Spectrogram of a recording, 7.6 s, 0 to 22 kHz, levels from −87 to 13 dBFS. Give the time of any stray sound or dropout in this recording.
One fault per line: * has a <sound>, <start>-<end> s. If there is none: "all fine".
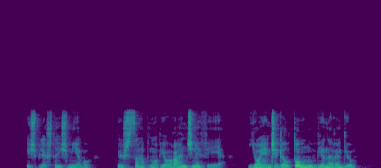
all fine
